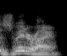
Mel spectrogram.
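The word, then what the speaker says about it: zwitterion: right it's winter iron because my German language background you pronounce a w like a V and that's a zwitter iron and this part is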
